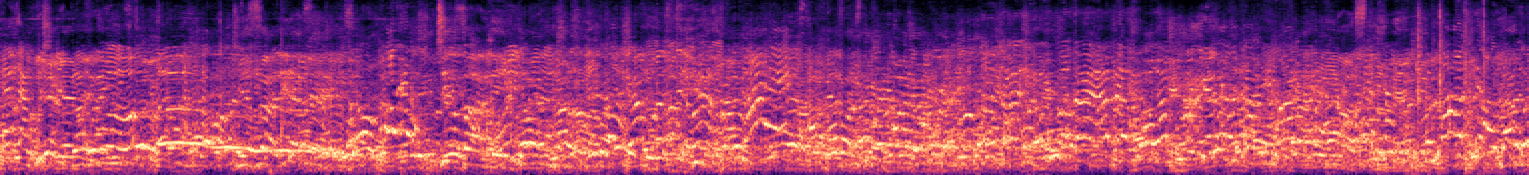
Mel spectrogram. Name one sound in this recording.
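A crowd of young people cheers and chatters loudly nearby.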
